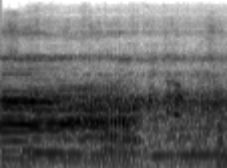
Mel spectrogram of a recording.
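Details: Market bull at a weekly cattle fair, one sustained, richly harmonic moo held for over a second, then easing lower as it fades, with people talking close by.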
